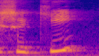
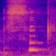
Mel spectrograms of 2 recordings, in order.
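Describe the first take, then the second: First: The vowel is pronounced fully and distinctly. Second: The vowel is very short and half-soft. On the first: The speaker calls it wrong. "Не шики" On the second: The speaker calls it right. "а шик, да? ... Вот та самая средняя мягкость"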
